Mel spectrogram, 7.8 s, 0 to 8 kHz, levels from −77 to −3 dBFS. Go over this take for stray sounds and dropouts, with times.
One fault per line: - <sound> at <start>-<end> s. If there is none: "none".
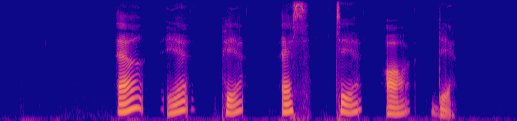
none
